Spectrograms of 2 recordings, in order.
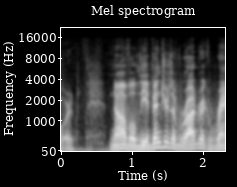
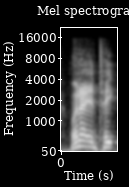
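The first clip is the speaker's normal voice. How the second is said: higher-pitched, tentative Scottish reading; attempted Scottish accent; 7 semitones higher than usual. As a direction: try a Scottish accent, then give up. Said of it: "Can you do a Scottish accent?".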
